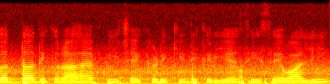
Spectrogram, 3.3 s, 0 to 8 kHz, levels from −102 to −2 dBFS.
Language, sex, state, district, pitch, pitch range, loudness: Hindi, female, Chhattisgarh, Bastar, 200 Hz, 195-205 Hz, -17 LUFS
